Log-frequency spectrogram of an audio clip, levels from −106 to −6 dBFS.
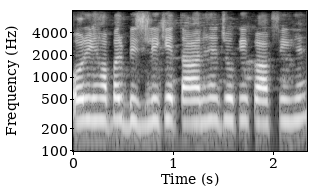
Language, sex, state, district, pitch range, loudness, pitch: Hindi, female, Uttar Pradesh, Jyotiba Phule Nagar, 250-260 Hz, -15 LUFS, 255 Hz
